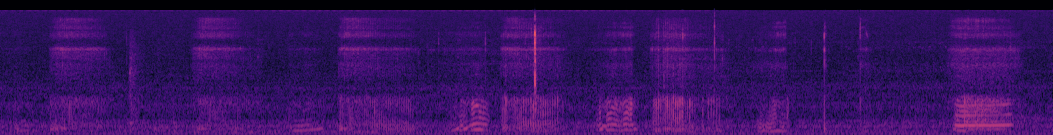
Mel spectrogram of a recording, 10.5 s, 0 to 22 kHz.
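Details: A 12-week-old sleeping peacefully snores with repeated soft, rattling breaths about every one to two seconds and some whistling tones in a quiet room; snoring.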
